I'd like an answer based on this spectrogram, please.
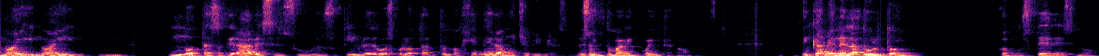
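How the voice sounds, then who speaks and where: A man giving an informal medical lecture, lively and rhetorical, often asking "right?" and mimicking voices. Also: on the high side, roomy sound.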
